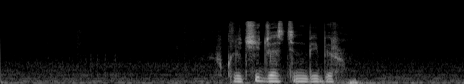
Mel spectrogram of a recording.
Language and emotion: Russian, neutral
